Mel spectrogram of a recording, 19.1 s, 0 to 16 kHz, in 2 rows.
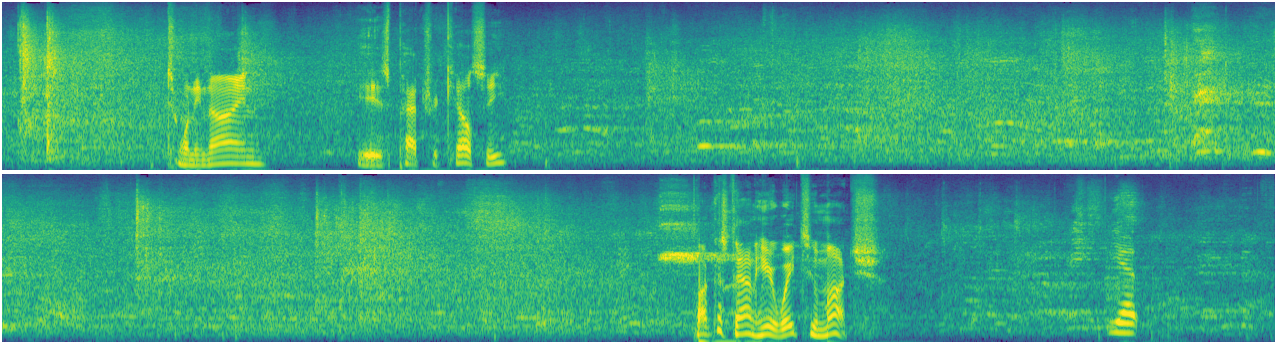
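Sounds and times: steady background hiss: 0:00.1 - 0:04.8
distant crowd voices and shouts: 0:01.2 - 0:19.0
hockey sticks and puck clacking: 0:10.5 - 0:13.4.

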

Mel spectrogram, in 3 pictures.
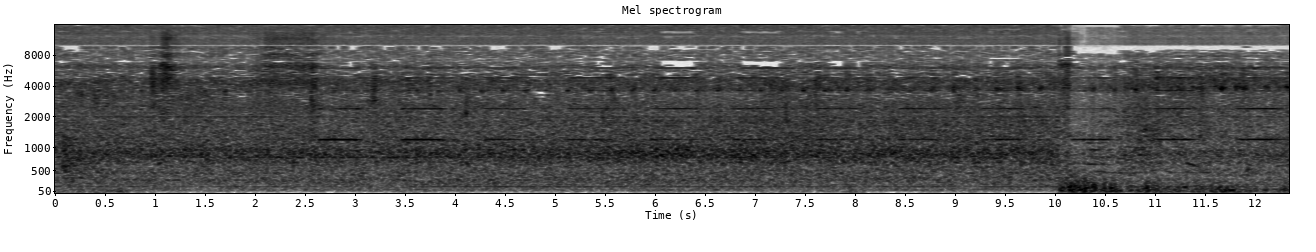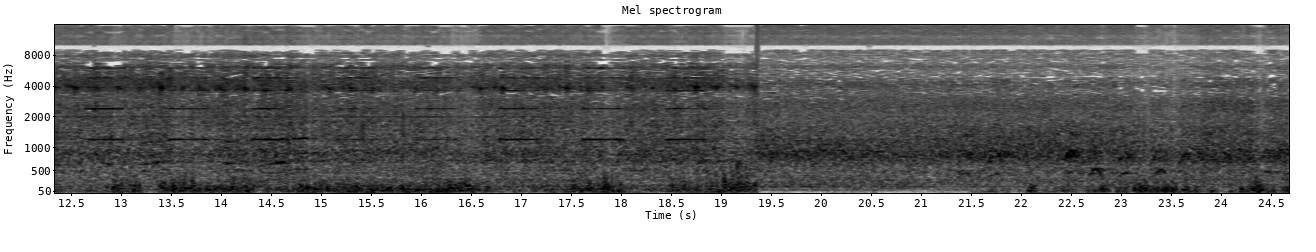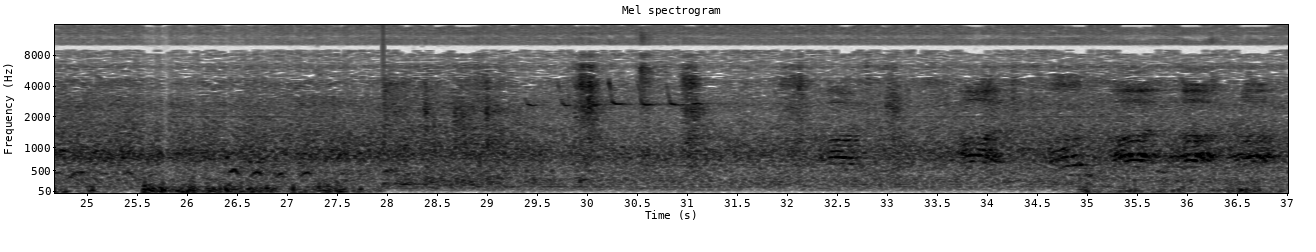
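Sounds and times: reversing alarm beeping: 0:02.6 - 0:19.4.

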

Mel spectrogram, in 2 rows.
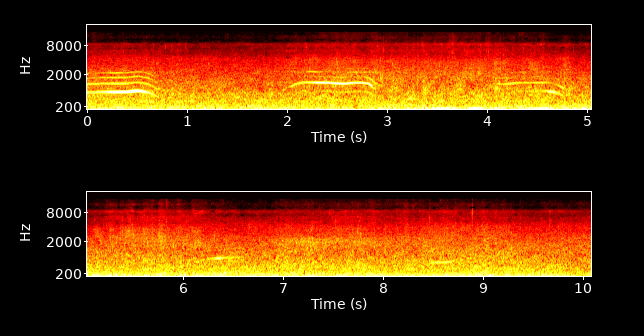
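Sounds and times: small waves washing onto shore: 0:00.0 - 0:10.0
wind on microphone: 0:00.0 - 0:10.0.

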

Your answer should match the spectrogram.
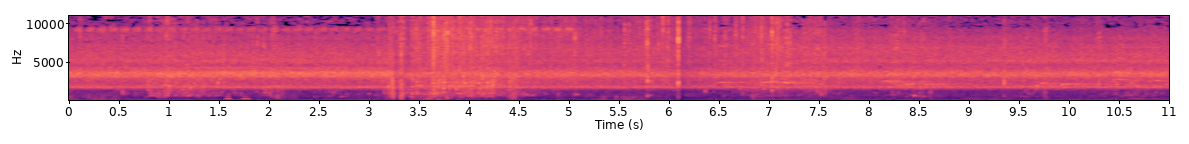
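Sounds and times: insects droning: 0:00.0 - 0:11.0
water splashing and lapping: 0:00.0 - 0:11.0.

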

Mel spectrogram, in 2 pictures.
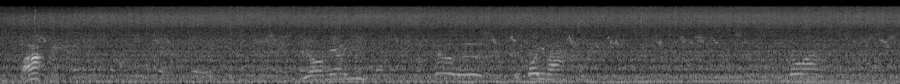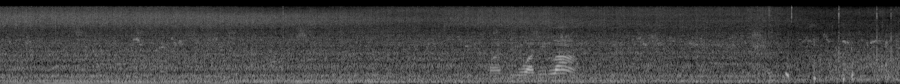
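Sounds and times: even hiss: 0:00.0 - 0:18.0
distant voice: 0:00.1 - 0:15.0.

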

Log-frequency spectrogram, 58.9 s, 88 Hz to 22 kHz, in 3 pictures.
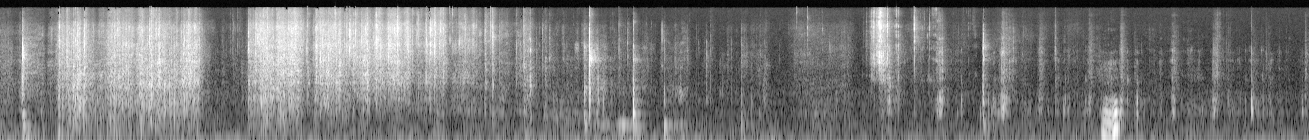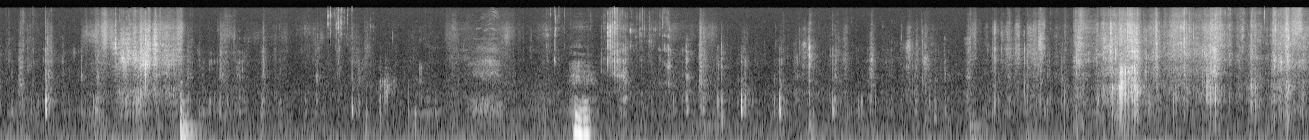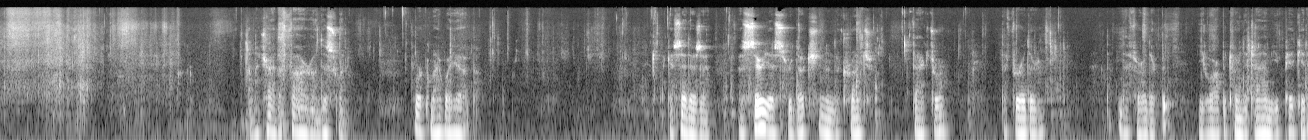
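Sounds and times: taco shell crunching: 0:00.8 - 0:09.0, 0:13.0 - 0:26.1, 0:27.9 - 0:41.2.

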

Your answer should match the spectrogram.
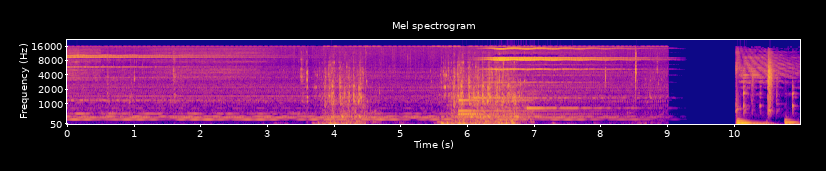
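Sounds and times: ambient music with low notes: 0:00.0 - 0:09.3.

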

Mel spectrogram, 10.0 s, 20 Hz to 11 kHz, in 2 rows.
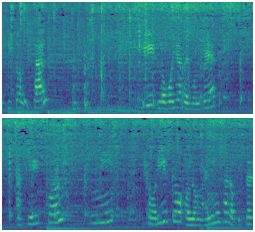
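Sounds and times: pan sizzling: 0:00.0 - 0:10.0
wooden spoon scraping a pan: 0:01.4 - 0:10.0.

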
